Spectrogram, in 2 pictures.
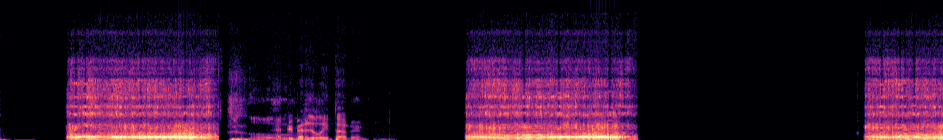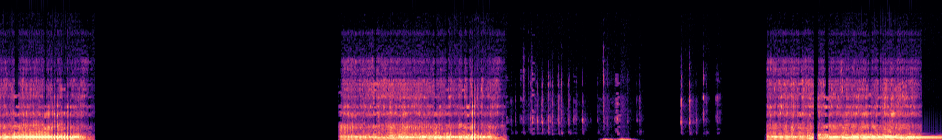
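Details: Loud, harsh, rattling snores in long bursts about every four seconds with silent pauses between them; snoring during sleep.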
